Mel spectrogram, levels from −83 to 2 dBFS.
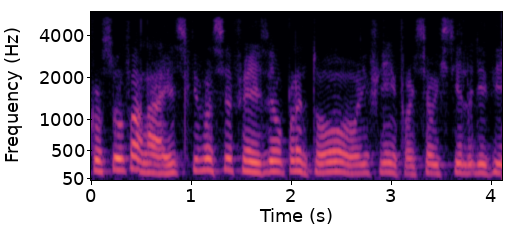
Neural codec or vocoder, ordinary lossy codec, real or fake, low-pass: vocoder, 44.1 kHz, 128 mel bands, Pupu-Vocoder; none; fake; 5.4 kHz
